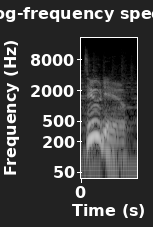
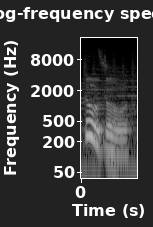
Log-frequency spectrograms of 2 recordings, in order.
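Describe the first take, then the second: First: The name is said like the English word doo-doo. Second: The name is said with a Mandarin-style pronunciation. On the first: This is how the voice actress says it. The speaker calls it wrong. "but she says doo doo, like poop" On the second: This is the character's real name. The speaker calls it right. "there's a character named"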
